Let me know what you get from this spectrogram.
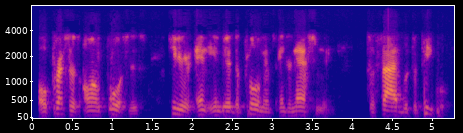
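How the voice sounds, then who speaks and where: A tinny, narrow-band recording carries a low-voiced man with a rough, husky edge. He reads a political statement in a formal, declarative way, setting out each point as scripted doctrine. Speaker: political activist reading a party strategy statement. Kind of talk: scripted reading of a political manifesto.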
